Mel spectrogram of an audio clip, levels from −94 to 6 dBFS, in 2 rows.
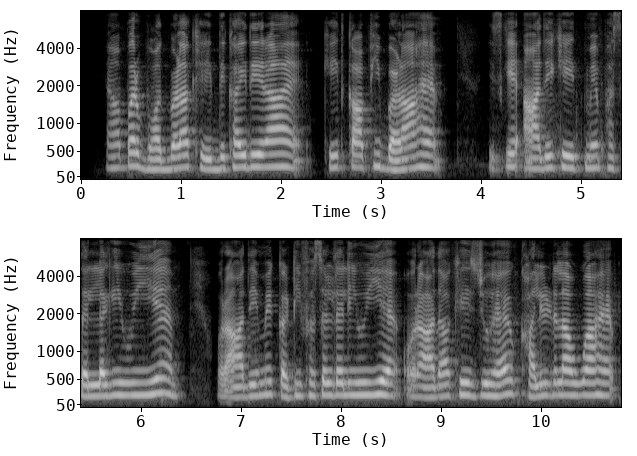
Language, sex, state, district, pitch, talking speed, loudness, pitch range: Hindi, female, Uttar Pradesh, Budaun, 215 Hz, 205 wpm, -25 LUFS, 205-225 Hz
